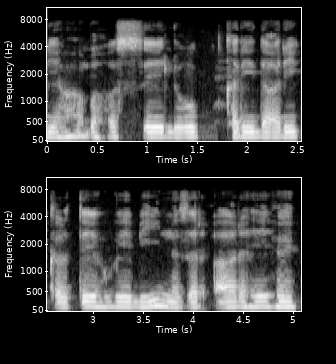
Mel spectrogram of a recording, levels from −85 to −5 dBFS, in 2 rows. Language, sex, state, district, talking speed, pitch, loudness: Hindi, male, Uttar Pradesh, Lucknow, 140 wpm, 125 Hz, -16 LUFS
